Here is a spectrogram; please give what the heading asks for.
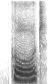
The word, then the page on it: cote: Indian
